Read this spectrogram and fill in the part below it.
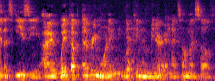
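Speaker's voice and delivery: ordinary talk, nothing marked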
